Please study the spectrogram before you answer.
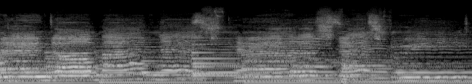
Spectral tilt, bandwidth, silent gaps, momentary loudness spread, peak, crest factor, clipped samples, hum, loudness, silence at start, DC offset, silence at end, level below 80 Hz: -4.5 dB/octave; 15.5 kHz; none; 6 LU; -4 dBFS; 16 dB; under 0.1%; none; -20 LUFS; 0 s; under 0.1%; 0 s; -36 dBFS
